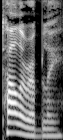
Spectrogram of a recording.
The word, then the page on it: tolerably: American English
